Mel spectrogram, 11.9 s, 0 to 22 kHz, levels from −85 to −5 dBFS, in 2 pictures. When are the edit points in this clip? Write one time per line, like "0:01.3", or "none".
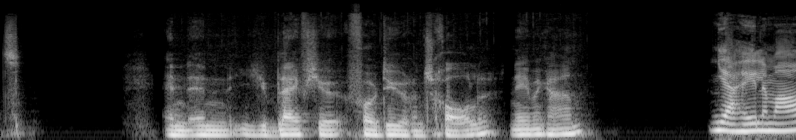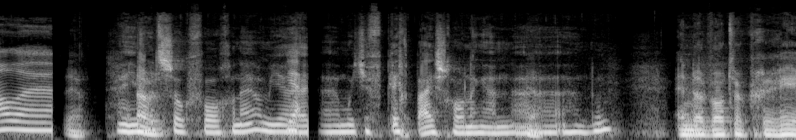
0:06.4
0:08.3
